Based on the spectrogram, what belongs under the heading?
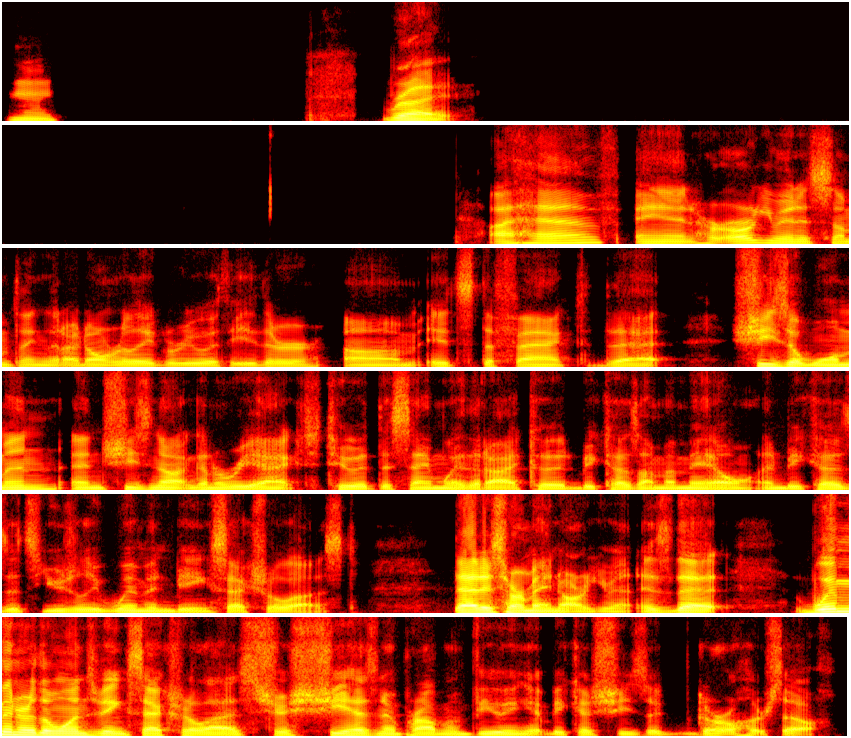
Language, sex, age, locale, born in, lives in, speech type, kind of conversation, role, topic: English, male, 18-19, en-US, United States, United States, conversation, advice, user, How can I gently set boundaries with a loved one?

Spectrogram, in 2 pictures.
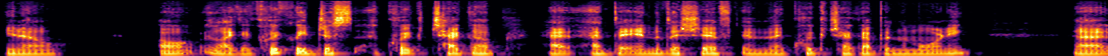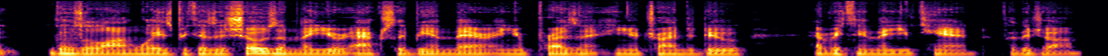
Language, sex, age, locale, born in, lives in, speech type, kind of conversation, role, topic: English, male, 30-34, en-US, United States, United States, conversation, advice, advisor, How can I better balance my work and personal time?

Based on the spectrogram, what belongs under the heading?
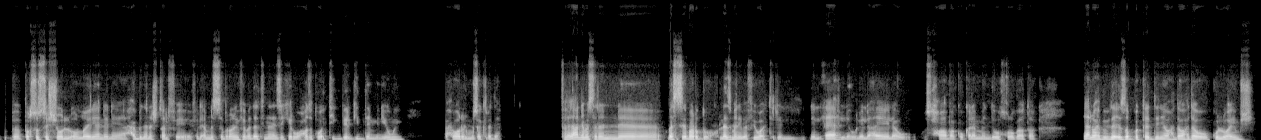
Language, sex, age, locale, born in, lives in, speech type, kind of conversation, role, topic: Arabic, male, 18-19, ar-EG, Egypt, Egypt, conversation, podcast, guest, إزاي بتنظّم وقتك بين الدراسة وحياتك؟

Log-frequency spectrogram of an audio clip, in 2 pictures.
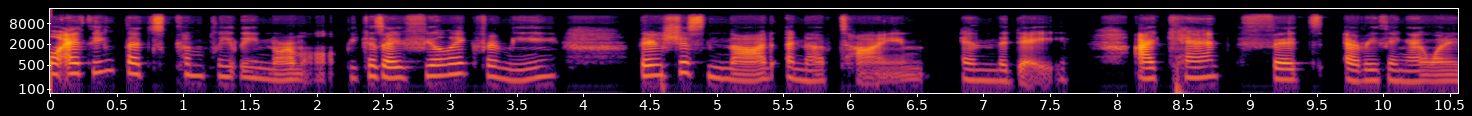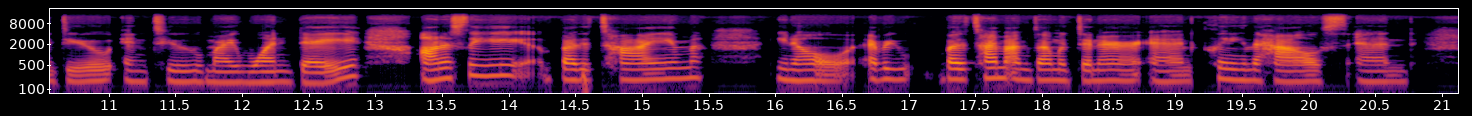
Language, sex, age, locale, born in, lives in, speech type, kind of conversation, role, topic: English, female, 40-44, en-US, United States, United States, conversation, unstructured, none, What are you working toward in your life right now, and what inspires you to pursue it?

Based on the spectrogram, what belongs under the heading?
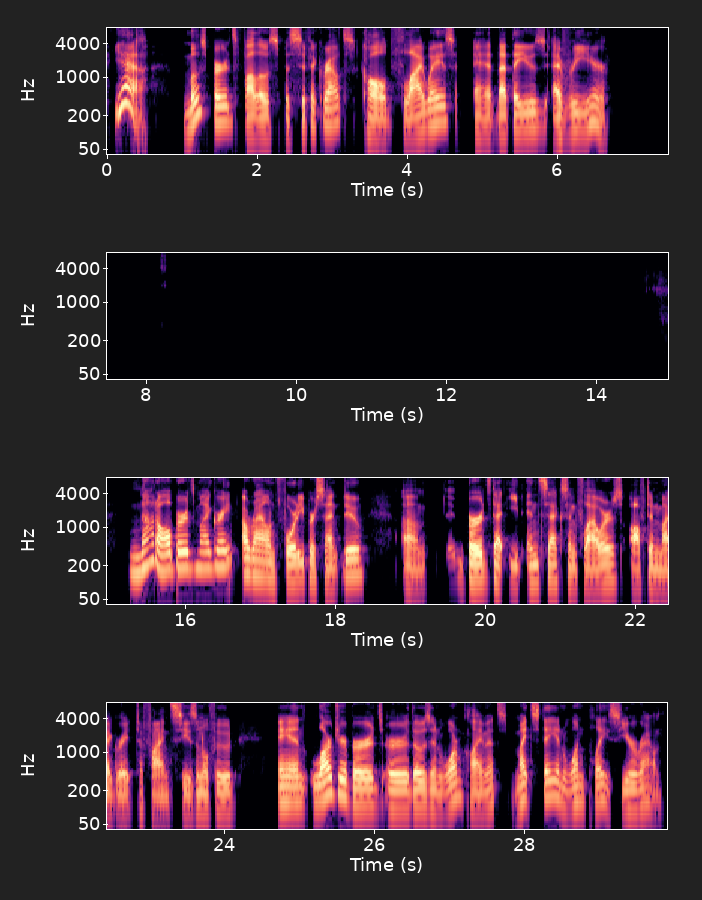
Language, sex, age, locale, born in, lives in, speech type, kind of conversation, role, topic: English, male, 35-39, en-US, United States, United States, read, expert-assistant, expert, Explain how birds migrate across continents.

